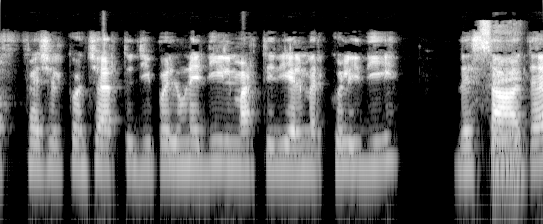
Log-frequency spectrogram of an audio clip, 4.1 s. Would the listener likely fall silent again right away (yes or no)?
yes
